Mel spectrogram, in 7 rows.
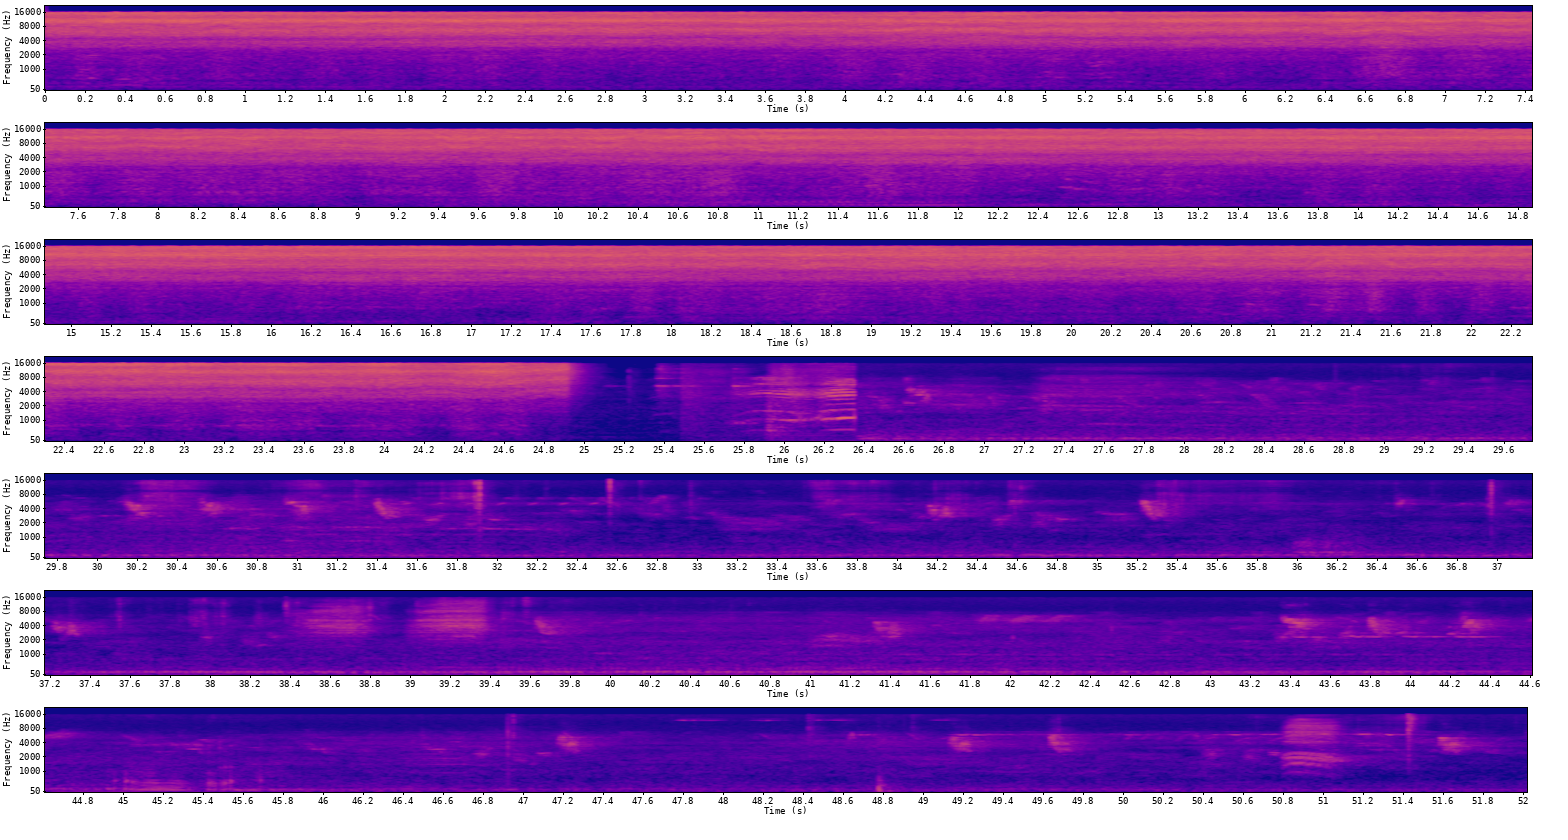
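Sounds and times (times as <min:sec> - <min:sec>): spray gun hissing: 0:00.0 - 0:25.0, 0:38.4 - 0:39.7.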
